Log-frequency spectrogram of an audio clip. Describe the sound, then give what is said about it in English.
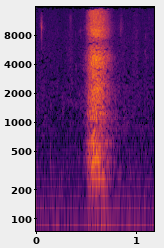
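A single sharp, breathy sneeze bursts out loud, lasting about a quarter second, with quiet room tone before and after and no talking. “I've got to sneeze.”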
